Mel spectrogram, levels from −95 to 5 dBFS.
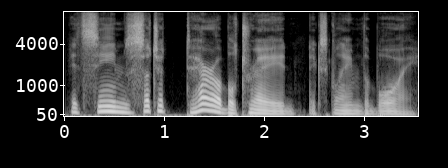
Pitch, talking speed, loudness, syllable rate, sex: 115 Hz, 150 wpm, -18 LUFS, 4.4 syllables/s, male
